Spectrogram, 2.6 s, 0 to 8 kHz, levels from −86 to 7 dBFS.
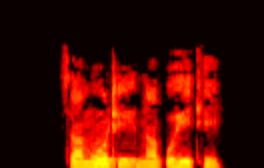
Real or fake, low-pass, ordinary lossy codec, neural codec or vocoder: real; 7.2 kHz; MP3, 24 kbps; none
